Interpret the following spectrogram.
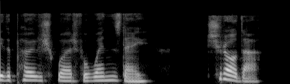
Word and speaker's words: środa: the English in sheep, with your tongue moving up toward the roof of your mouth. Think of it as a whispered, gentle sh. An example would be the Polish word for Wednesday, środa.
